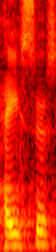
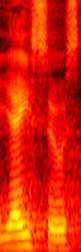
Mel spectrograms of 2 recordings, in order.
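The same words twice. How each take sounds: First: The name is pronounced the Spanish way. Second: The name is pronounced the Greek way. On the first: "If you're Spanish, you would say" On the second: "I teach Greek and stuff, it's Jesus"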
